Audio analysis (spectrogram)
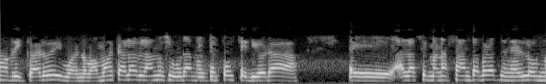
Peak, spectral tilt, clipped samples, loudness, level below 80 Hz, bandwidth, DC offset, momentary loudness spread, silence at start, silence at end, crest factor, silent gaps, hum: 0 dBFS; -7.5 dB/octave; under 0.1%; -16 LUFS; -58 dBFS; 6.4 kHz; 0.4%; 3 LU; 0 s; 0 s; 16 dB; none; none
